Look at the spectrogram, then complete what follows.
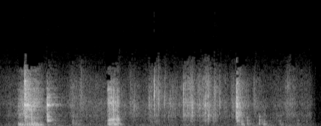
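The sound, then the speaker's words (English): Keys and other small hard items taken out of a person's pockets clink and clatter onto a tabletop in a few separate drops, with soft rustling and shuffling between them, moderately loud. “Keys.”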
